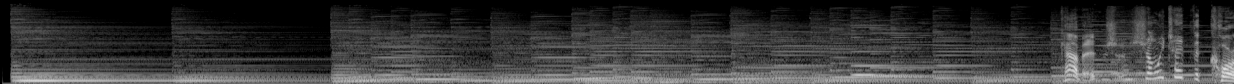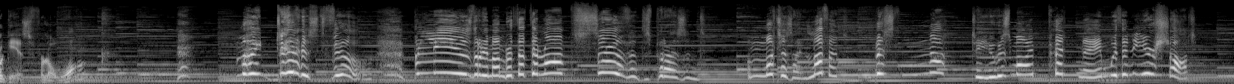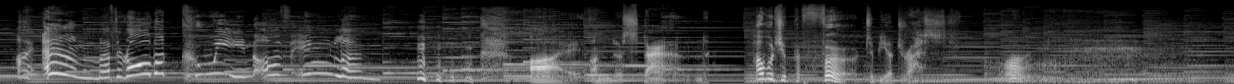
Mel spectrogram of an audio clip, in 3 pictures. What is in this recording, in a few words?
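Character, male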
